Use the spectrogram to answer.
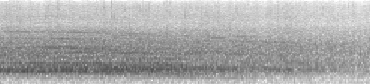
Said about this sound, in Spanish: ¿Cuántos dicen amén? Dele fuerte ese aplauso al Señor. Y da un grito de victoria.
